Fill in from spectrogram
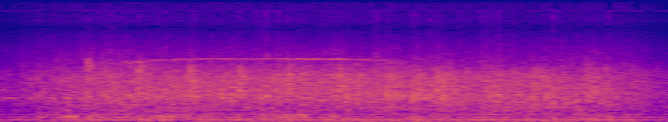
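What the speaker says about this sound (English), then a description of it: "So again, give him a big round of applause." A keynote speech audience applauds steadily, with dense even clapping filling the room at a constant level throughout, and a thin high tone running over it.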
